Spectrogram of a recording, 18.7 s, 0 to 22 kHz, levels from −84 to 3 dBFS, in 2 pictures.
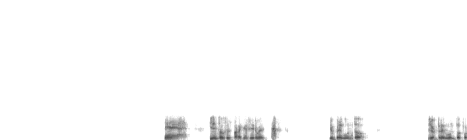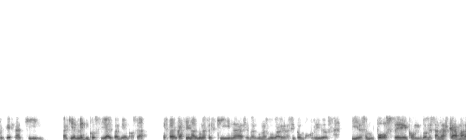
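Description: Throughout the speech, the iLBC codec limits the sound to a telephone band of roughly 200 Hz to 3.4 kHz and gives it a plainly audible rough, synthetic edge. The grain fits iLBC's 30 ms frame mode, and it is steady rather than varying over time, which separates it from a fluctuating adaptive codec.

Lost iLBC frames occur at 3.44 to 3.55 s (90 ms), 6.98 to 7.06 s (60 ms) and 12.74 to 12.79 s (30 ms). The decoder fills each gap by repeating the last pitch cycle mixed with noise, so you hear a brief held, buzzy vowel instead of silence. Clean sound returns immediately afterward, with no smeared recovery.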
